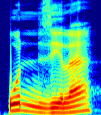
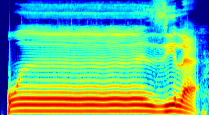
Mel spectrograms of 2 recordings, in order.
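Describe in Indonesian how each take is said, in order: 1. Bunyi n dilafalkan dengan jelas dan tegas. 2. Bunyi n samar dan sengau, ditahan lebih lama. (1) "Bunyi n-nya nggak lagi kita baca jelas... Bukan dibaca unzila" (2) "dia dibaca bunyi n-nya samar, bunyi n-nya dengungkan"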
